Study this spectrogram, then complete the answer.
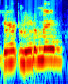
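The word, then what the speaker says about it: Gerd Lüdemann: Gerd Ludeman, I think. How do you spell that?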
